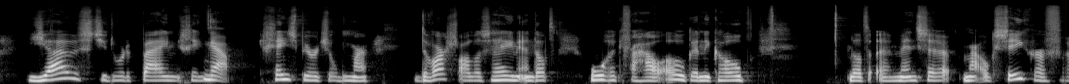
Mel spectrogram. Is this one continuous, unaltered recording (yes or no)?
no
